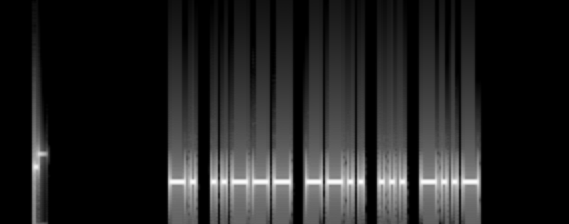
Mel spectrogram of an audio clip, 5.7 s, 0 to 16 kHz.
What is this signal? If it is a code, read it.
Morse code, heard as a keyed tone, about 23 wpm, 700 Hz. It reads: N2ZSX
